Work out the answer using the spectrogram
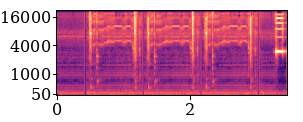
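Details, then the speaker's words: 24V DC control circuit shorted when the DC COM wire plug is connected: crackling snaps, then a steady high beep as the controller reboots and the power supply cuts out. The short is being traced by removing wires one at a time. "막 이거 지금 껐다 켜져서 소리가 나는 거고 찌지거리면서 파워 서플라이도 꺼지고 아무튼 그렇게 되기 때문에 이게 지금 어떻게 되는지를 봐야 돼요."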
